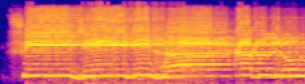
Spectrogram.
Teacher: با کے پر قلقلہ ہو رہا ہے لیکن یہاں پر قلقلہ صغرا ہو رہا ہے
